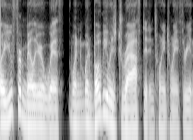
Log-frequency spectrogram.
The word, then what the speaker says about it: Boeve: So are you familiar with when Boeve was drafted in 2023 in the second round by Milwaukee?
